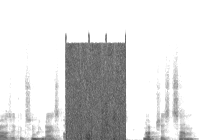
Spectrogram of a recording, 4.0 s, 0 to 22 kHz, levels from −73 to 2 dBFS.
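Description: At 1.31 s the speech suddenly gives way to loud, harsh broadband noise that runs until 2.51 s. That's samples built from the wrong bytes: the reader assembled each sample with its bytes misordered or offset, so the jittery low bits became the loud part.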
